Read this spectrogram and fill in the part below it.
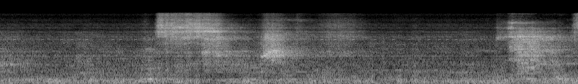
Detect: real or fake fake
